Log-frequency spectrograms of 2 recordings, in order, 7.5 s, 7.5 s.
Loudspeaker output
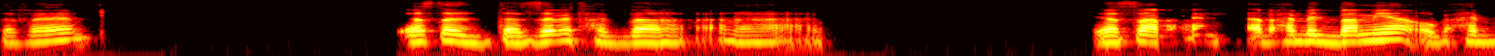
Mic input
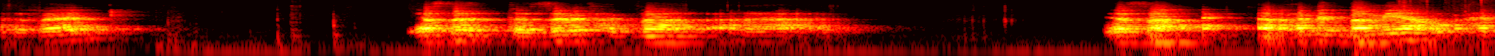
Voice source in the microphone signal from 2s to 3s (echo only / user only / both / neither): echo only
